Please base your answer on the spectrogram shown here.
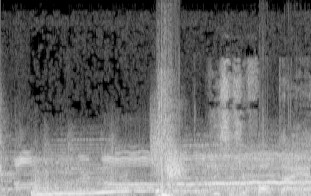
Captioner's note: crash!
